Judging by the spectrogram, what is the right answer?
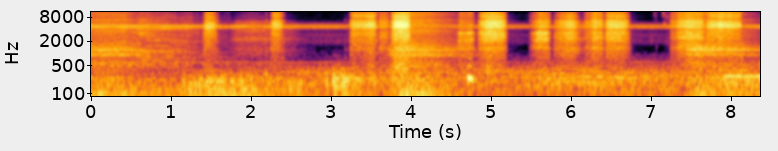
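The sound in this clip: Heavy, deep breathing from a person while the ground cracks around them: many ragged, airy breaths and gasps come in uneven bursts over a constant low rumble, with no talking.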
